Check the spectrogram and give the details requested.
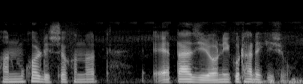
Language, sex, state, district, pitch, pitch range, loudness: Assamese, male, Assam, Hailakandi, 115 Hz, 110-120 Hz, -22 LUFS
